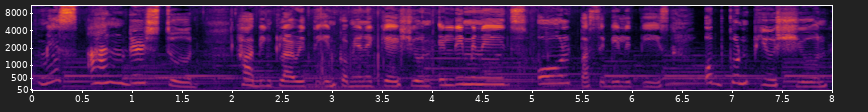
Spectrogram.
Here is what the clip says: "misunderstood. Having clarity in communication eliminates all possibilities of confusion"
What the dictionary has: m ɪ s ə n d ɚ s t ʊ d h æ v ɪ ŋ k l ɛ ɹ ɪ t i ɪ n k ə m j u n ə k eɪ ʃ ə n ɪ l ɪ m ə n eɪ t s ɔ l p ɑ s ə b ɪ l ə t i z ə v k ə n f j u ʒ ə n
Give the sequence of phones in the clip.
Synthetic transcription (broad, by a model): m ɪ s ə n d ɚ s t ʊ d h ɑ b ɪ ŋ k l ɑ ɹ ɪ t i ɪ n k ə m j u n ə k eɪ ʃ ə n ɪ l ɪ m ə n eɪ t s ɔ l p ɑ s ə b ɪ l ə t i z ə b k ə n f j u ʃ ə n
